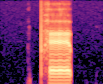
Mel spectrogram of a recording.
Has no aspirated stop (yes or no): no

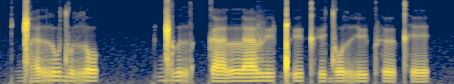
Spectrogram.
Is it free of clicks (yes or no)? no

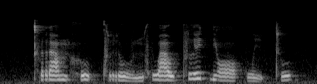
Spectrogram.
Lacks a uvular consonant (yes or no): yes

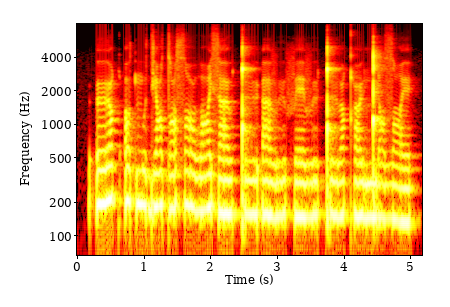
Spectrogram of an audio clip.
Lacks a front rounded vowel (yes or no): no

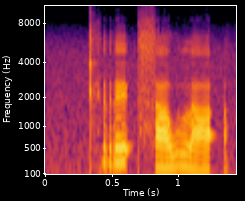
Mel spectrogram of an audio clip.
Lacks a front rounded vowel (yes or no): yes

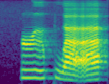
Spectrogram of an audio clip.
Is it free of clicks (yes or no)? yes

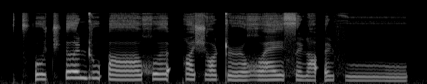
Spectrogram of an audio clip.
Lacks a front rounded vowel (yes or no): yes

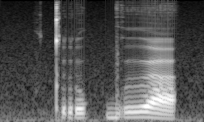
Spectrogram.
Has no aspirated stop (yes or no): yes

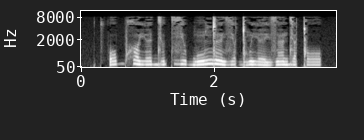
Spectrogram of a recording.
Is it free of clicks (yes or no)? no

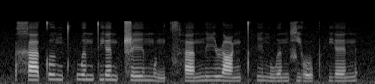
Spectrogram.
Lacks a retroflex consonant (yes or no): no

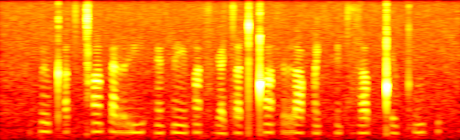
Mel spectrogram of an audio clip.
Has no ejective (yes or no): no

